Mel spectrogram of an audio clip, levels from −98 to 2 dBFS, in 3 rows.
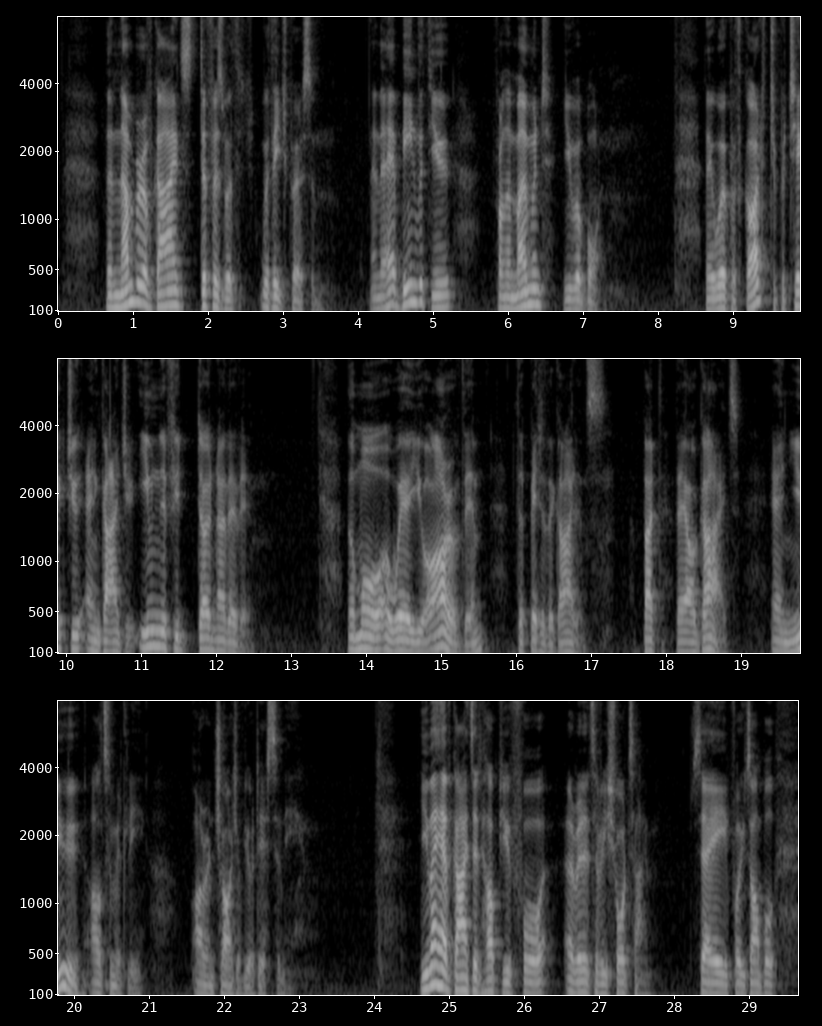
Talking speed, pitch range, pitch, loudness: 155 wpm, 95-120 Hz, 105 Hz, -38 LUFS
